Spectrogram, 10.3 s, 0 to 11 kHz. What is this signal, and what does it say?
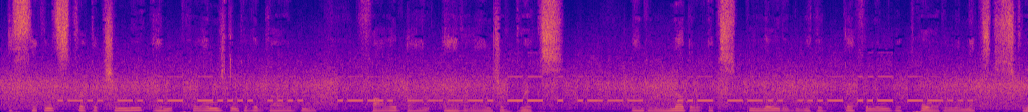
Morse code, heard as a keyed tone, machine-sent, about 24 wpm, 1170 Hz, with radio static and speech in English. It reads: LNA6H P9MEJ UZVU7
